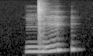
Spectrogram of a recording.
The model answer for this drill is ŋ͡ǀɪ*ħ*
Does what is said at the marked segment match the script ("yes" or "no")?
no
